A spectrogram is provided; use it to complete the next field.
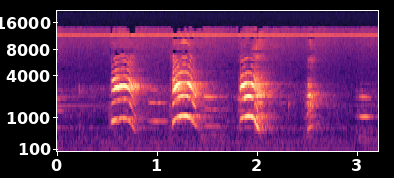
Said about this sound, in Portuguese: Então, o canário cantor se levantou e na sua frente estava o Quero Quero, um pássaro com um grito bem agudo.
